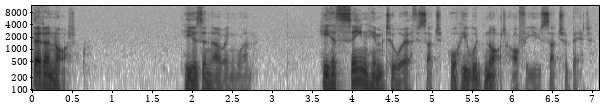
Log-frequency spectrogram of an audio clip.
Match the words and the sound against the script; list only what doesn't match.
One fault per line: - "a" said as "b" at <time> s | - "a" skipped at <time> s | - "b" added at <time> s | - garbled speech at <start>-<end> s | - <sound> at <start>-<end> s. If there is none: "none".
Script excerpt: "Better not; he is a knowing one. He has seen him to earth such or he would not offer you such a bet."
none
